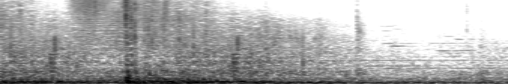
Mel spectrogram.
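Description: Fire spell explosion in a fantasy video game: a loud close boom with a sharp burst, then a rumbling roar that slowly fades away.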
